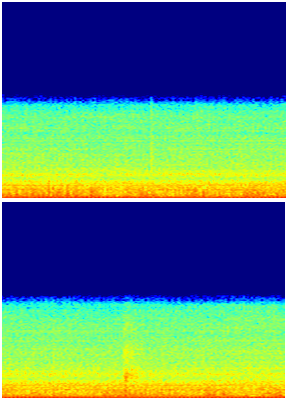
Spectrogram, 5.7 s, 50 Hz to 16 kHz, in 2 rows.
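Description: Yamaha R15 V3's single-cylinder engine running at a steady, even note.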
